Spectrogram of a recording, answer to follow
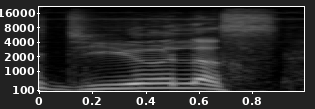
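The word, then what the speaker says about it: jealous: यह वर्ड वही है दिस इज नॉट जलस या जीलुस ना सिर्फ जेलस क्यों देखो एल ओ यू एस तो बनाता ही लस है लस ठीक है और यहां पर जे से बना आपका ज ठीक है और यहां पे ई ए के लिए आपका उच्चारण जो है ए का आएगा ए का तो यहां पर जेलस इसीलिए जेलस वर्ड बना ऐसे ही ई ए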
